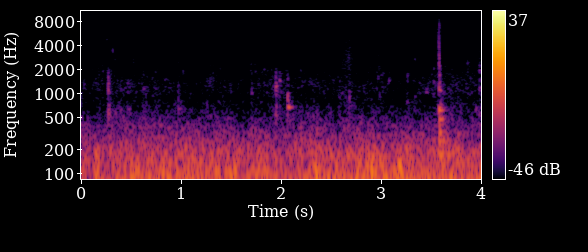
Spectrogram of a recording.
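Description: Steady low rumble of wind and lake water around a small boat, with water moving against the hull. A few light knocks and clicks sound through it, the sharpest near the end.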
